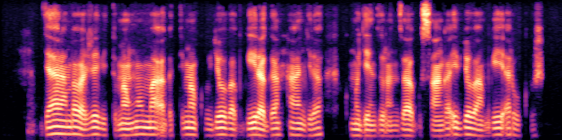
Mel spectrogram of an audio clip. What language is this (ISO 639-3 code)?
kin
